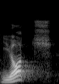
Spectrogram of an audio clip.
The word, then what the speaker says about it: Jocz: name right, but so I think it's got to rhyme with Scotch, so it's Jocz is the surname.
